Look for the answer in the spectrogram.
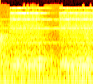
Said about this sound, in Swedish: Det ringer, men det, vi kan inte hålla på att svara här. Vi har kommit så långt i... ovanligt, det brukar inte ringa så här.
